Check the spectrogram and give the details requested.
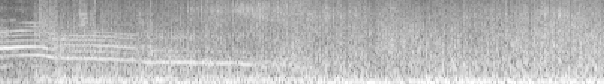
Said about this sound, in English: The force of my cry added to the explosion that shook the ground. Flame bellowed up and bits of the garden igniting and crumbling to ash.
